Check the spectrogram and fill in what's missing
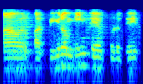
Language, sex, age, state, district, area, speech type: Tamil, male, 18-30, Tamil Nadu, Tirunelveli, rural, conversation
